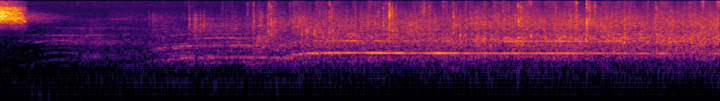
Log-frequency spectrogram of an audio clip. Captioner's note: applause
